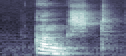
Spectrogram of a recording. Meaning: fear, fright, anxiety
- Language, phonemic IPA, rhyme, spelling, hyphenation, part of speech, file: Dutch, /ɑŋst/, -ɑŋst, angst, angst, noun, Nl-angst.ogg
